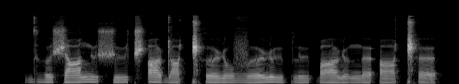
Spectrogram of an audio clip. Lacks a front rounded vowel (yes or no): no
